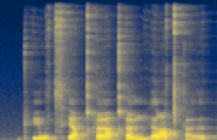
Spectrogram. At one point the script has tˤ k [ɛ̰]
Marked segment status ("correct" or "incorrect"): incorrect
